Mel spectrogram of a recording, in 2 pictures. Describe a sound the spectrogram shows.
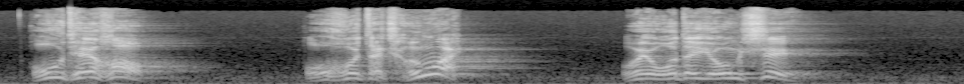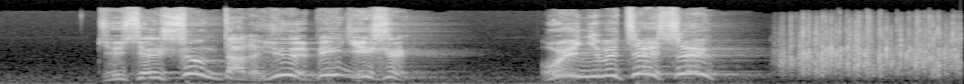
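A man speaks loudly and firmly, close by.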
